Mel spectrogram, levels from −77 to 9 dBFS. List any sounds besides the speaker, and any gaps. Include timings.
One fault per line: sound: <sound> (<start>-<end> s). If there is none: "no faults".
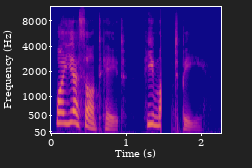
sound: dropout (1.5-1.6 s)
